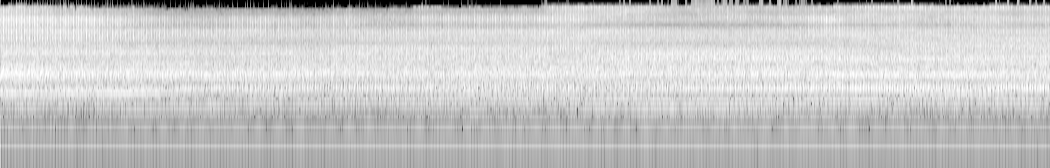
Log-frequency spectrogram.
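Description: Constant high whine over a steady idle with a faint regular tick; could be a worn alternator bearing, but that is unconfirmed.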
